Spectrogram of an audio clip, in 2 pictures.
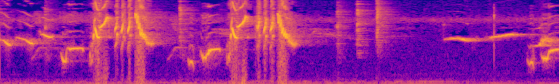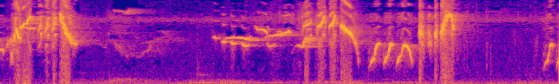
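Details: White-rumped shama singing in the wild forest: bursts of sharp, sweeping whistles and rapid chattering notes, alternating with soft low whistled phrases, with a steady high insect-like hum behind.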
